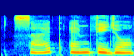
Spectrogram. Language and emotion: Russian, neutral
